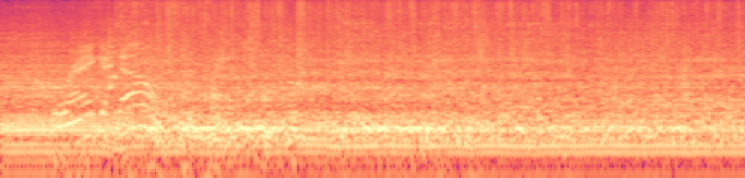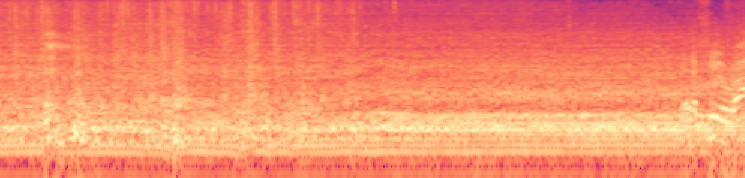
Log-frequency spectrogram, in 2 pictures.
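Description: Troy-Bilt Horse rototiller engine running in low gear while tilling deep, a loud, steady, close droning roar throughout with a voice over it.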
